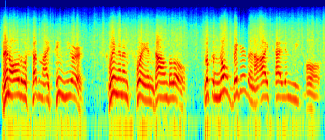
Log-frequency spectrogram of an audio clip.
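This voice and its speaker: Crackly old radio sound carries a boastful, folksy middle-aged man. His voice sits high and bright. He spins out his lines in homespun, ungrammatical radio comedy style. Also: expressive, heavily acted. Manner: folksy, ungrammatical, drawn-out storytelling. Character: boastful middle-aged folksy male tall-tale teller. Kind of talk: 1930s radio comedy acting. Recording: noisy, crackly 1930s radio recording.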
